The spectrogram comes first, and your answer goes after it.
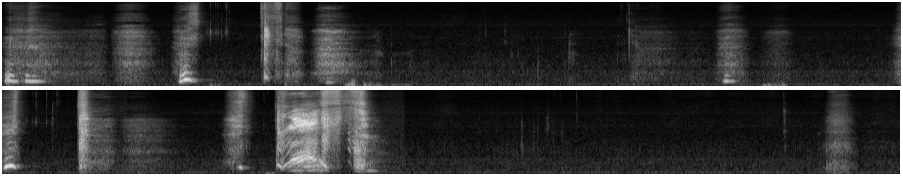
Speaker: i'm just the first test i'm just about to start sneezing oh my god oh getting a lot jar again i'm trying to hold it back oh god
